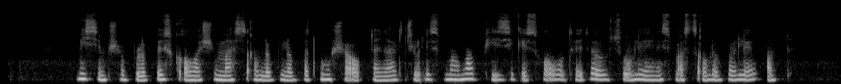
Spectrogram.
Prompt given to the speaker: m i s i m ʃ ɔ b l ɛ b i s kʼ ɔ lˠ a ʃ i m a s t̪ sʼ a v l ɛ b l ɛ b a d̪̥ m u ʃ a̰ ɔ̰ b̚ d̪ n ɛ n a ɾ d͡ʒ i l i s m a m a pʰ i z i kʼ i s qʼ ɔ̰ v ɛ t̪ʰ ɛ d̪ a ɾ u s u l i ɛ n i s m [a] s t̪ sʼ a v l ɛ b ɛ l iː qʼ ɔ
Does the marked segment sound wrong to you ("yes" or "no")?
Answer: no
